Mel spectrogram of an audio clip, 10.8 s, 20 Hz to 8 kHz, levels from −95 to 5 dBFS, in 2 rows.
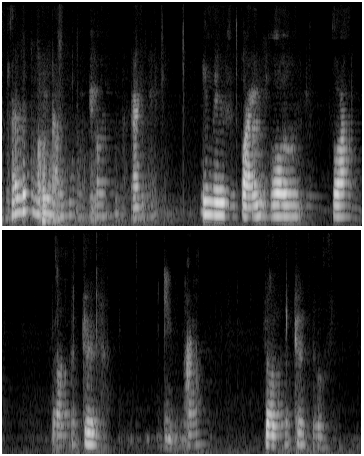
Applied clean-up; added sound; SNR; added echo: neural mask model DeepFilterNet 3.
